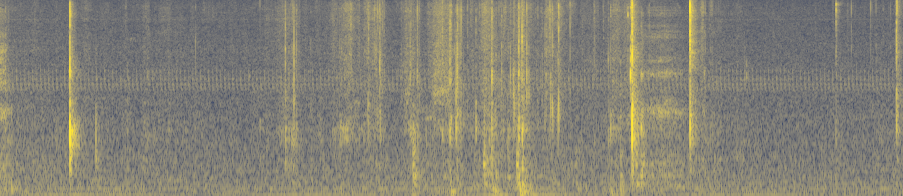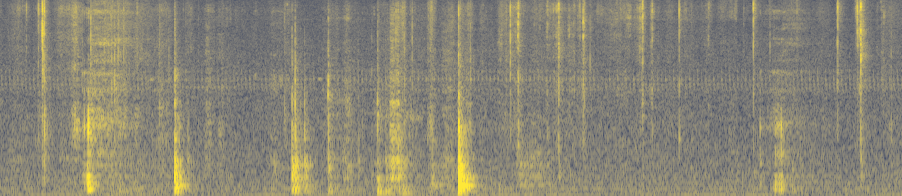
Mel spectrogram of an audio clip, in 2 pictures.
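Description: Paper and cardstock being handled: scattered light taps, clicks and short rustles as die-cut card pieces are pressed down and picked up, with one louder knock about three-quarters of the way in.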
